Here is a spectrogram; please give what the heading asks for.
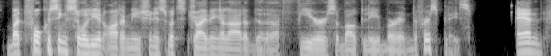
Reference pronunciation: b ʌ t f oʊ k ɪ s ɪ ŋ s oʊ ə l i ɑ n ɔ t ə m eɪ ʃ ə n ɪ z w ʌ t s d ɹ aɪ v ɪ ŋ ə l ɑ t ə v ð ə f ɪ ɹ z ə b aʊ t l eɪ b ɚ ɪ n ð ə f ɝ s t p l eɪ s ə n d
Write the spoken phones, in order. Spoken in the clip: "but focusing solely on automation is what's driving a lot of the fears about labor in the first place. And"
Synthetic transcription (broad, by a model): b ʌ t f oʊ k ɪ s ɪ ŋ s oʊ l i ɑ n ɔ t ə m eɪ ʃ ə n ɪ s w ʌ t s d ɹ aɪ v ɪ ŋ ə l ɑ t ə v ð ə f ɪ ɹ s ə b aʊ t l eɪ b ɚ ɪ n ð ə f ɝ s t p l eɪ s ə n d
